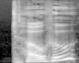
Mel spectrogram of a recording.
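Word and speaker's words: tohu (תֹהוּ): The word formless in Hebrew, it's pronounced tohu.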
